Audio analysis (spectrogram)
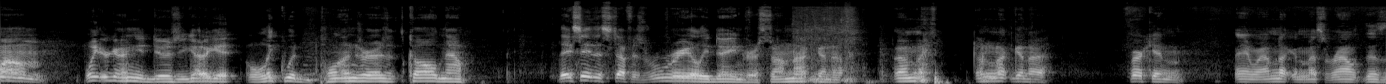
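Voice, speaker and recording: A man with a heavily gravelly, fry-laden voice hosts a casual homemade how-to. His delivery is halting and unsure, rambling along and often trailing off. The pitch sits in an ordinary male middle range. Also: steady tone, a little hiss or hum. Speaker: host of a DIY video. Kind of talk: casual, improvised how-to demonstration.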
